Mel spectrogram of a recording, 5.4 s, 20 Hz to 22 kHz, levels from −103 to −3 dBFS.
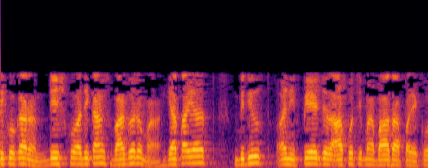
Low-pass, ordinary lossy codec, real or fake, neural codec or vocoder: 3.6 kHz; none; real; none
